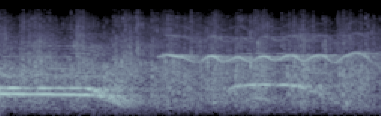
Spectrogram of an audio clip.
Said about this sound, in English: Why don't we give Jesus one more round of applause? Because praise God.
